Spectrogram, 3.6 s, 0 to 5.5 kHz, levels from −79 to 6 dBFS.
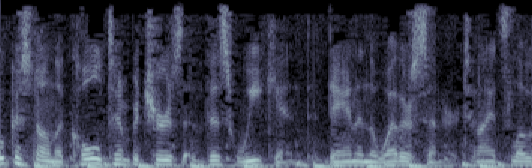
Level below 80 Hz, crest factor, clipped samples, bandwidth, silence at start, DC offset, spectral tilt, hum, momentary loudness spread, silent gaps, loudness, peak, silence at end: -30 dBFS; 16 dB; under 0.1%; 5.4 kHz; 0 s; under 0.1%; -7 dB/octave; none; 6 LU; none; -22 LUFS; -6 dBFS; 0 s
